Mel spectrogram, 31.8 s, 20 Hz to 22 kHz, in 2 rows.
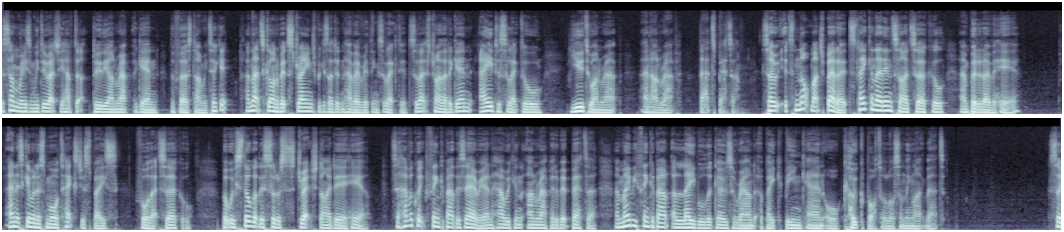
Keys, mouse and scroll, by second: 2.6 u, 6.9 a, 9.4 u.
